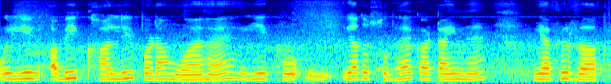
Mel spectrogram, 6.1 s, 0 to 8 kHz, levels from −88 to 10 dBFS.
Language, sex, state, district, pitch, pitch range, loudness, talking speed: Hindi, female, Bihar, Araria, 195 Hz, 190-210 Hz, -19 LUFS, 175 wpm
